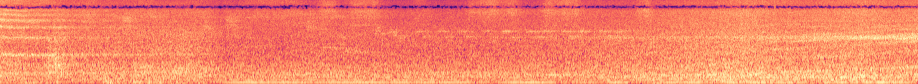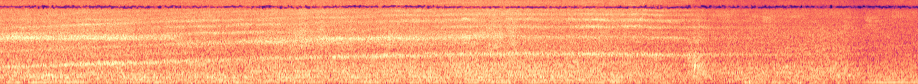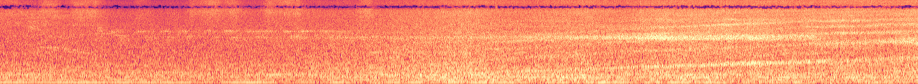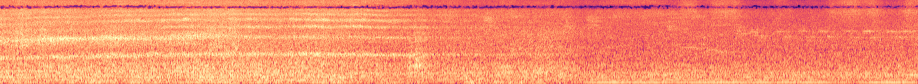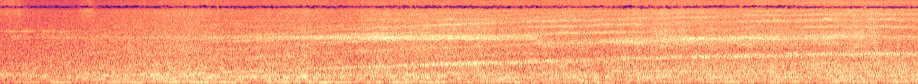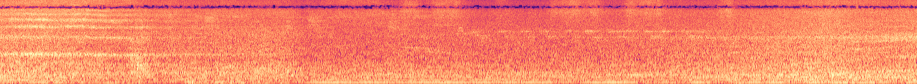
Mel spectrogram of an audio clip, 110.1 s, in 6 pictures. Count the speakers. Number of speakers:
0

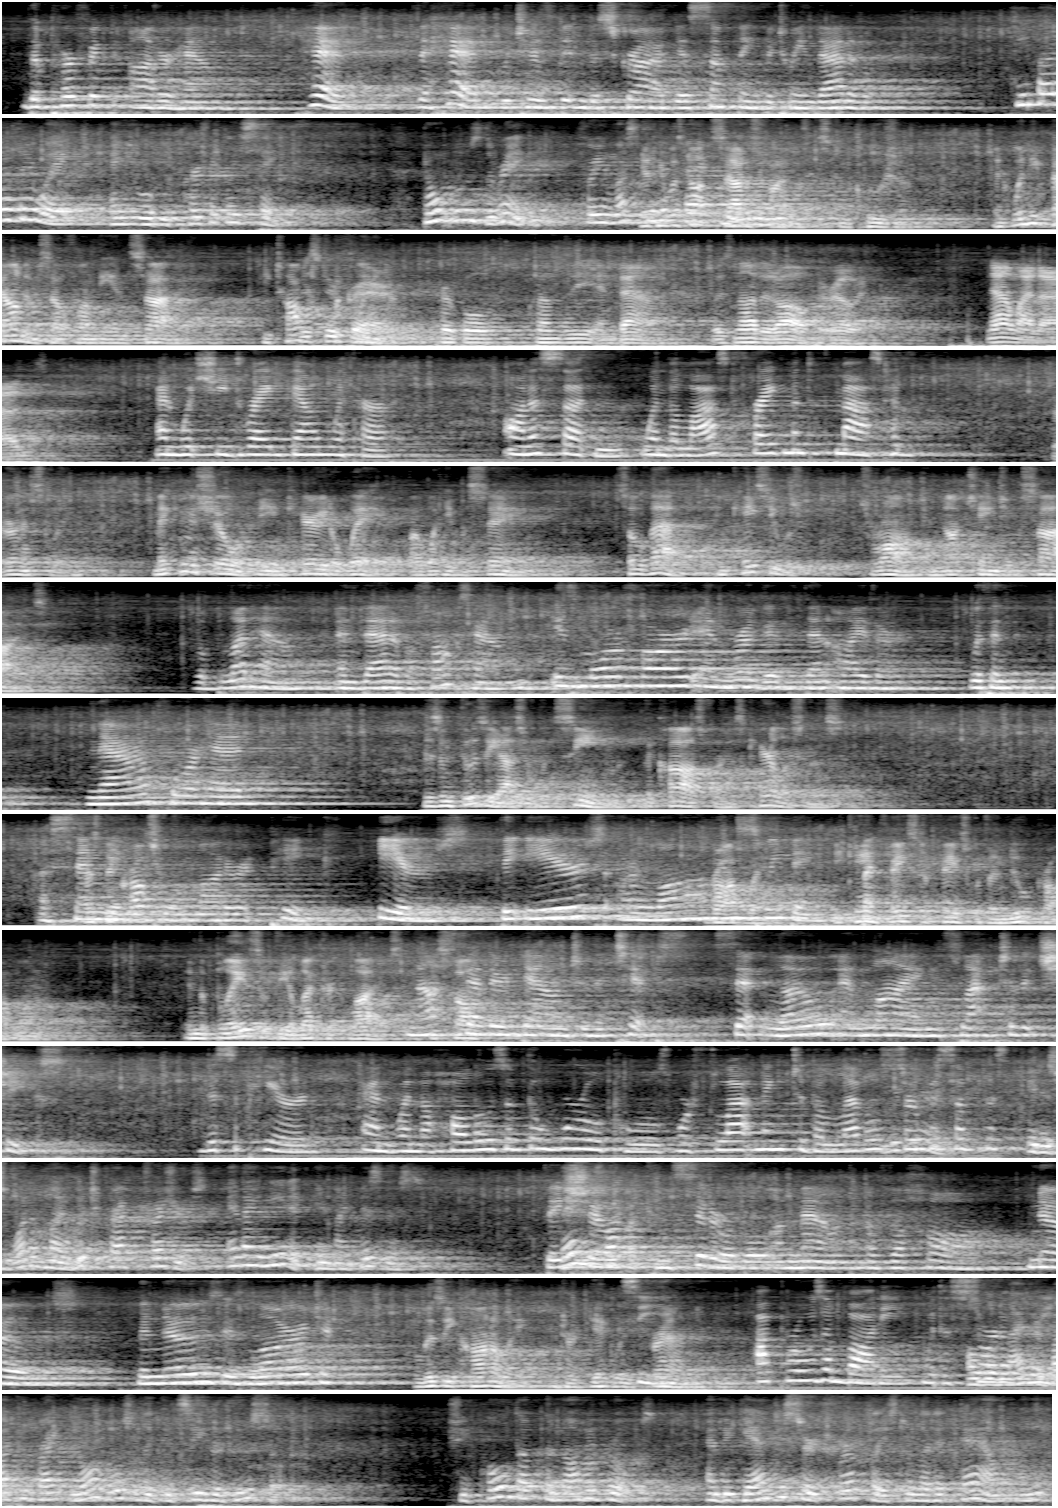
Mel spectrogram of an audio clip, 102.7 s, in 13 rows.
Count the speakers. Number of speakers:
5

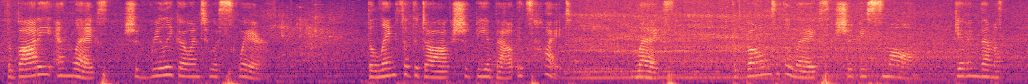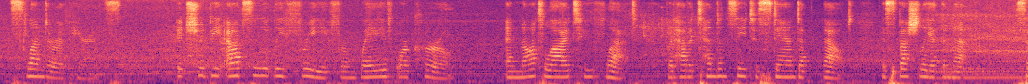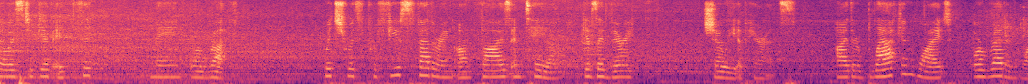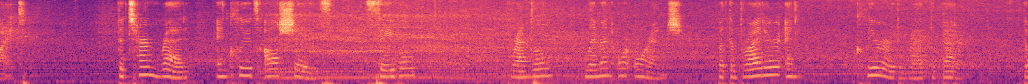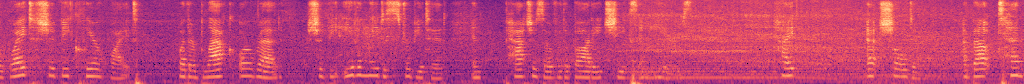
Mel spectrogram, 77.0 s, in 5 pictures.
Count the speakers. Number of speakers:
1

